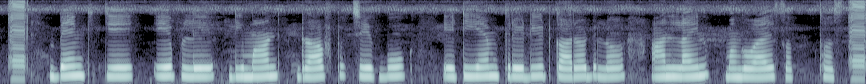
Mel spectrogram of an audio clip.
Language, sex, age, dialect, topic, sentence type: Chhattisgarhi, female, 18-24, Northern/Bhandar, banking, statement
